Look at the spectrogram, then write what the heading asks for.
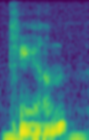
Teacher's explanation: You can feel your tongue touching the alveolar ridge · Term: alveolar nasal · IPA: [kæn]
